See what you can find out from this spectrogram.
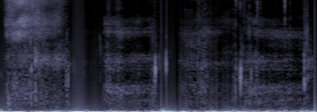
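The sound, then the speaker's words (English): Footsteps of someone walking on a treadmill during a walk break, a steady run of soft, even thuds with light breathing over a continuous mechanical rumble. “treadmill's not particularly accurate. So, let's take a walk break here.”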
